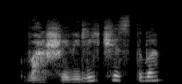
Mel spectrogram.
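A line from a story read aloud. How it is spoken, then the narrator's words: Sympathetic whisper. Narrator (Russian): прошептала кормилица, соболезнующе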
